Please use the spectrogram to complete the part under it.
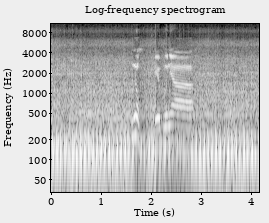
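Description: A PF Moto 600cc V-twin motorcycle idles with a steady low rumble throughout, while someone talks over it close to the microphone.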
